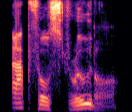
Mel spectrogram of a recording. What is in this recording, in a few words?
"apfelstrudel", British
